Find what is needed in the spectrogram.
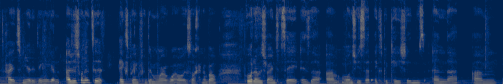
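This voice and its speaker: Background music accompanies a woman who keeps a moderate tempo. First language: French. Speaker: vlogger. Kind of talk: casual monologue. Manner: hesitant.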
